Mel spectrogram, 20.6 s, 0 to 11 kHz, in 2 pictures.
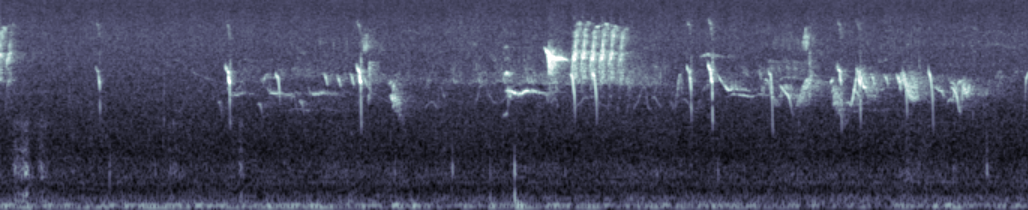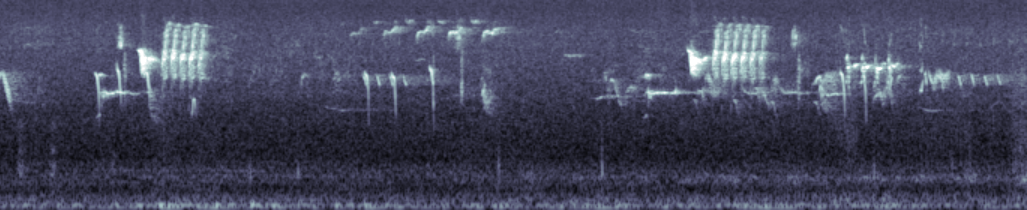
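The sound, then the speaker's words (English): Soft, high bird calls chirp back and forth in short, scattered bursts as the bird 5-3 calls to a wild bird that has just landed in a pine tree, over a steady low rumble, with no one talking. “5-3 is calling to it.”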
